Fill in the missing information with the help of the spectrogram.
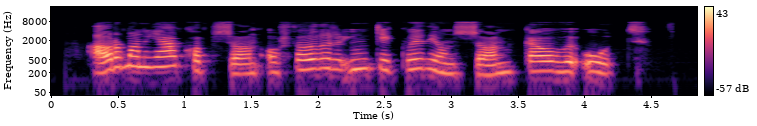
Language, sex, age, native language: Icelandic, female, 30-39, Icelandic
